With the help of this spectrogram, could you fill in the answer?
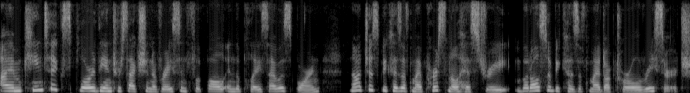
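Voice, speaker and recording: With an American accent, a woman talks at a fairly quick pace with hardly any pauses. Her voice is fairly high, her intonation lively, and the sound dry and close with no echo. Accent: American-sounding. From grew up mostly outside the UK, Pakistani family. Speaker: podcast host, PhD student. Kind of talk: scripted narration.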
